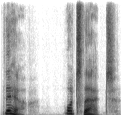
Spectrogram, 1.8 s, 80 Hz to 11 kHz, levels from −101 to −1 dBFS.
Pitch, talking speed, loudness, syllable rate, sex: 165 Hz, 100 wpm, -17 LUFS, 3.7 syllables/s, male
